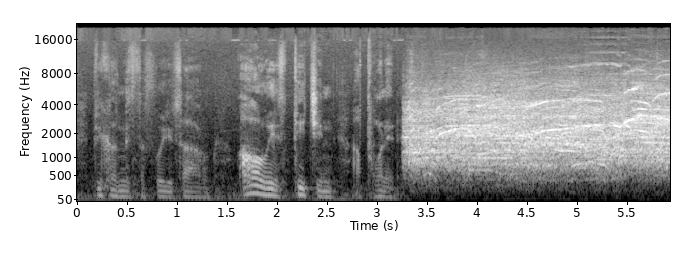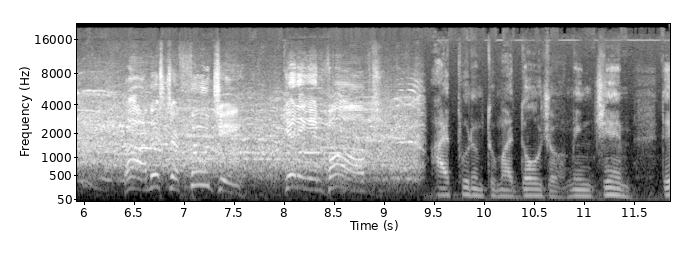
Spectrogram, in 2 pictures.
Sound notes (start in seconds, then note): 3.2 audience cheering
